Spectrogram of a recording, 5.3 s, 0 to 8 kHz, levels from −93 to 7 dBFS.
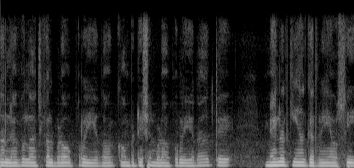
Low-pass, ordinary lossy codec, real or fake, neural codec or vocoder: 7.2 kHz; none; fake; codec, 16 kHz, 6 kbps, DAC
